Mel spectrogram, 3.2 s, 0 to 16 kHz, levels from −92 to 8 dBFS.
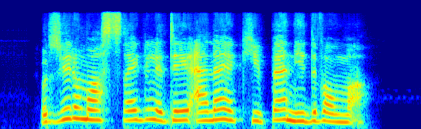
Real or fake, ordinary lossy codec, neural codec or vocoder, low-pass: fake; none; codec, 16 kHz in and 24 kHz out, 0.6 kbps, FocalCodec, streaming, 4096 codes; 10.8 kHz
